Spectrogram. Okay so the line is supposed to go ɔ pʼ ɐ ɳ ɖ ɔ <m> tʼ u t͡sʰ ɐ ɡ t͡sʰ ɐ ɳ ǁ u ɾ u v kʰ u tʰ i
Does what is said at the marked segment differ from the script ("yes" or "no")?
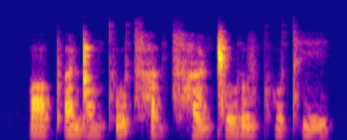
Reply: no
